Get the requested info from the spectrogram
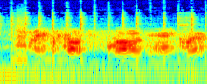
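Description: A voice talking over a two-way radio, over background music with a fast, even ticking beat.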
